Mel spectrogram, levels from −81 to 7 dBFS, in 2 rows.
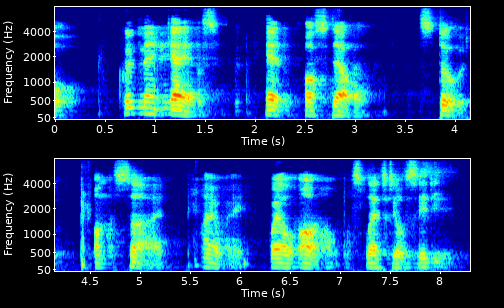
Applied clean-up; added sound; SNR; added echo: neural mask model DeepFilterNet 3.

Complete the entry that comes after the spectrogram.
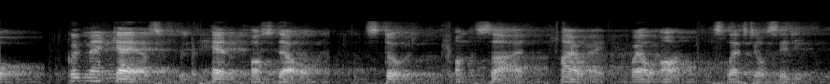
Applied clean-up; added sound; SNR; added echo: neural separator model SepFormer DNS4.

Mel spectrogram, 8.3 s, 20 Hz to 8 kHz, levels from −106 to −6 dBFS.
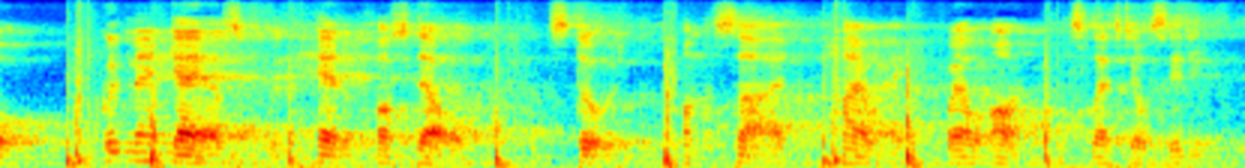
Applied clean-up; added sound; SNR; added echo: none; Walk, footsteps; 7 dB; reverberation time 2.6 s.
